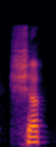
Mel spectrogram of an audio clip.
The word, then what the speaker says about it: شق: شق. شق. شق. It's the ق element of the qaf is stressed, is harder.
